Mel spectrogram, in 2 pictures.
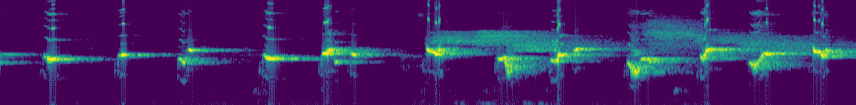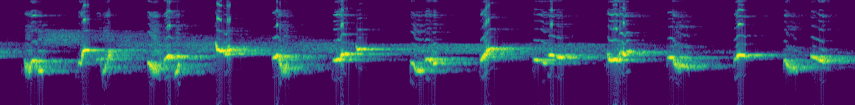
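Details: Yellow-vented Bulbul, locally trucukan, in long lively song used as a lure for training birds: slower chirps at first, then a crowded run of up-and-down notes continuing to the end.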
